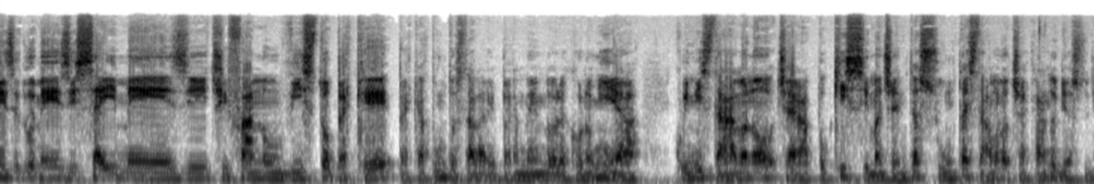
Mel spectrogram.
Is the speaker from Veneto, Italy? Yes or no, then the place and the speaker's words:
yes; Vicenza, Veneto, Italy; also born or lived in Milan; Allora, io vengo da una terra più nebbiosa, che tu ben conosci in quanto siamo entrambi di Vicenza.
